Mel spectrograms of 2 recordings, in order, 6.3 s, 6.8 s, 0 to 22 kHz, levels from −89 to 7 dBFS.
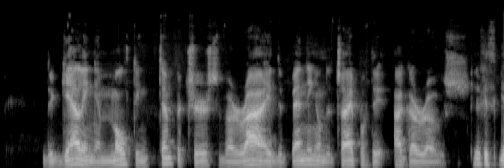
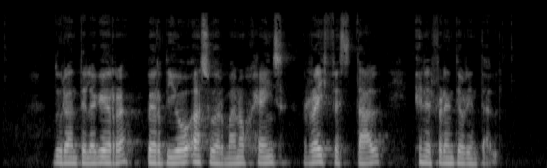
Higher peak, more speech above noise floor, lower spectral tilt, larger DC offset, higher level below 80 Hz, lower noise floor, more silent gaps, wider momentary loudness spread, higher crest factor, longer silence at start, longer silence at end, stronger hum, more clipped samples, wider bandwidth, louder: first, -2 dBFS vs -14 dBFS; about the same, 45 dB vs 43 dB; about the same, -4.5 dB/octave vs -5.5 dB/octave; neither; first, -60 dBFS vs -70 dBFS; second, -69 dBFS vs -75 dBFS; neither; about the same, 12 LU vs 11 LU; about the same, 22 dB vs 20 dB; about the same, 0.55 s vs 0.65 s; second, 0 s vs 0.65 s; neither; neither; about the same, 15 kHz vs 15.5 kHz; first, -24 LUFS vs -33 LUFS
